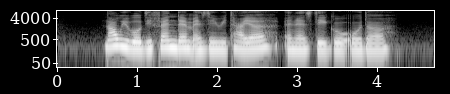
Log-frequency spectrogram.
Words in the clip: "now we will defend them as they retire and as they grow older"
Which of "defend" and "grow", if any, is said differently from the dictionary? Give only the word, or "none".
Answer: grow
